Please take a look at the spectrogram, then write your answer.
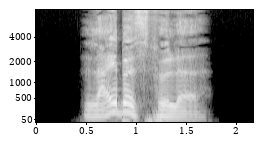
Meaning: corpulent body
- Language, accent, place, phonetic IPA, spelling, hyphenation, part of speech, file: German, Germany, Berlin, [ˈlaɪ̯bəsˌfʏlə], Leibesfülle, Lei‧bes‧fül‧le, noun, De-Leibesfülle.ogg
